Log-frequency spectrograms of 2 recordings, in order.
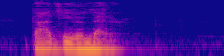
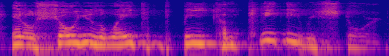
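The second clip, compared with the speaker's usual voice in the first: rising, fervent preacher voice, pitched up; preaching prayer; 7 semitones higher than usual. Acted. Pastor voicing a prayer for grieving church members, fervent preaching. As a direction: lift the prayer higher and higher with passion.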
